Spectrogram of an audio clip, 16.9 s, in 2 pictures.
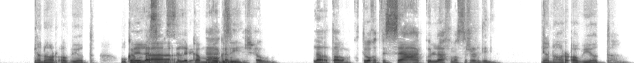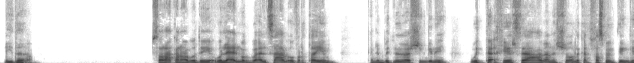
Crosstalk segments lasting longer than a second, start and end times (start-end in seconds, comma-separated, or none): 1.7-3.3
